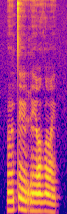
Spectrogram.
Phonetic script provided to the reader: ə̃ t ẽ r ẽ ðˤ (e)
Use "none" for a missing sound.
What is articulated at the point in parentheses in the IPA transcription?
ẽ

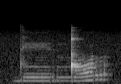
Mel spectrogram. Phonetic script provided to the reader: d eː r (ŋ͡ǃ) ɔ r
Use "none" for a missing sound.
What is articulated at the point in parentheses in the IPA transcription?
ŋ͡ǃ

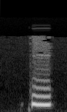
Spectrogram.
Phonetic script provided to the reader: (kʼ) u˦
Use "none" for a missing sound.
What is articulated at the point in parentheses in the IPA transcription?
k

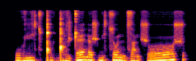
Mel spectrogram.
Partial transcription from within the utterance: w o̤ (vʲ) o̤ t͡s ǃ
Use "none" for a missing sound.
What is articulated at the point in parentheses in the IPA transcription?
vʲ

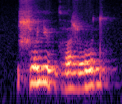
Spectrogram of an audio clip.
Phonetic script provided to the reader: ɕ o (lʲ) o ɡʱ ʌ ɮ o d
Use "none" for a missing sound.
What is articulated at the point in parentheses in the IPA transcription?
lʲ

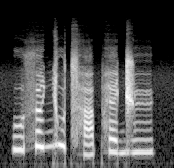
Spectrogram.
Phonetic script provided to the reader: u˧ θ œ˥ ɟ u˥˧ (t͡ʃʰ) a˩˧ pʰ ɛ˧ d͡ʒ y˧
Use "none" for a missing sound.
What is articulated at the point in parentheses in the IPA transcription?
t͡sʰ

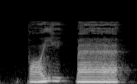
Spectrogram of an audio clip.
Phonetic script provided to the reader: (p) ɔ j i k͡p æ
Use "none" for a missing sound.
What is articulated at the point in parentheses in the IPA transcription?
p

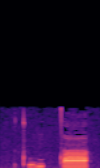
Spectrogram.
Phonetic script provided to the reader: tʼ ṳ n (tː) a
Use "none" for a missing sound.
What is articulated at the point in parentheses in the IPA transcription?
tː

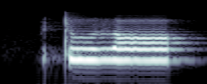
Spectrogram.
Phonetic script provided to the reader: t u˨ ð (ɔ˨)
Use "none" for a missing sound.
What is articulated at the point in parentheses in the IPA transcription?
ɔ˨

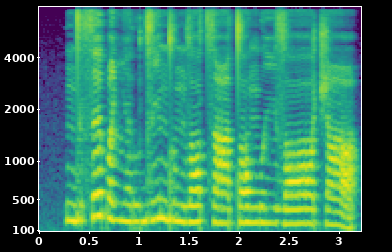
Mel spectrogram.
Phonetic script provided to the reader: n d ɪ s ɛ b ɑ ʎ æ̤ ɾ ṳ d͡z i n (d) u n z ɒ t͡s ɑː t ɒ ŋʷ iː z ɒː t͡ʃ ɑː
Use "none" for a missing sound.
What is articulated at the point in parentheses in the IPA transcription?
d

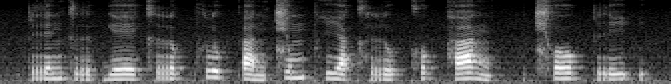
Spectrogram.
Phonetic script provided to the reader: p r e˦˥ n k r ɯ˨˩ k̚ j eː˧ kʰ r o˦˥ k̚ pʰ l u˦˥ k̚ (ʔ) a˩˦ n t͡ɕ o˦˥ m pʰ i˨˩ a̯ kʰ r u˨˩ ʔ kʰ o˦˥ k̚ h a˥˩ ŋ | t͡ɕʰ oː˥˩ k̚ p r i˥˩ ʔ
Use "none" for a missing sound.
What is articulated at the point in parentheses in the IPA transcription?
ʔ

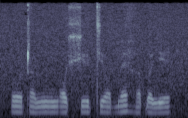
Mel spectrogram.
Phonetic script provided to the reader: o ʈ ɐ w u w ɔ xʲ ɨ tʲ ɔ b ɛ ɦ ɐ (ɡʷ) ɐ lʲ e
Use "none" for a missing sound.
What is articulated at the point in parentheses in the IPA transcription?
ɓ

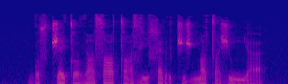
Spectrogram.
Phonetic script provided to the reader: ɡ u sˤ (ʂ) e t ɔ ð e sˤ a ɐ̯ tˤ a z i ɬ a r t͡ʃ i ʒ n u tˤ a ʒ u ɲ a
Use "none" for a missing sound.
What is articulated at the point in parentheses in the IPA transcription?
t͡ʃ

